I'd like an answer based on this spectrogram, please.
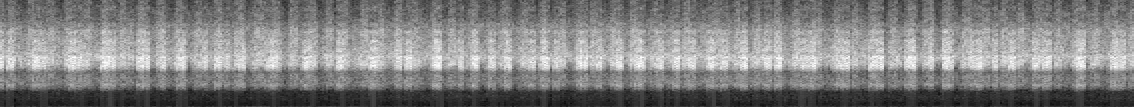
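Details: Loud cicada chorus from a pine forest in Greece during midsummer: continuous high, rasping whirr with rapid even pulsation lasting the whole stretch, no other sounds.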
